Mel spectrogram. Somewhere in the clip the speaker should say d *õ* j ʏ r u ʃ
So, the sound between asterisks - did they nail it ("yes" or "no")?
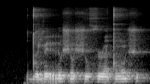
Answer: no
